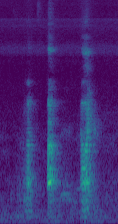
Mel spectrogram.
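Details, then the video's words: Pet African grey parrot chatting with its owner at home, producing three short, voice-like syllables in under two seconds, the middle one loudest, after the owner speaks affectionately to it. "AFRICAN GREY PARROT talking"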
